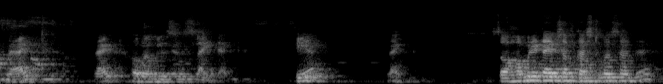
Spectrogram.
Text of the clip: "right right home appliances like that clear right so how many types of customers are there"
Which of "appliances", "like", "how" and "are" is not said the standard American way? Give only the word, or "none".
appliances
